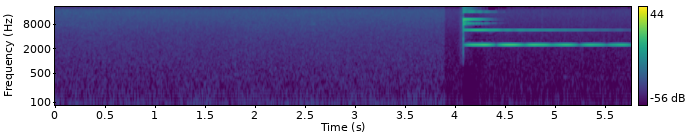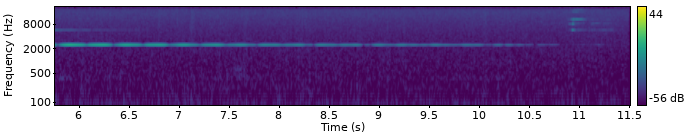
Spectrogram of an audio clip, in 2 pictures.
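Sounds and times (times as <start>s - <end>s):
meditation bell ringing: 4.1s - 11.4s.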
